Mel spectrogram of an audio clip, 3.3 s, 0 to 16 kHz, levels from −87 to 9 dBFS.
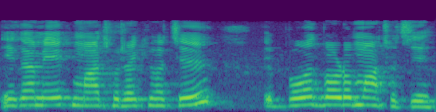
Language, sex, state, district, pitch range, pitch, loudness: Garhwali, female, Uttarakhand, Tehri Garhwal, 220-245 Hz, 235 Hz, -13 LUFS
